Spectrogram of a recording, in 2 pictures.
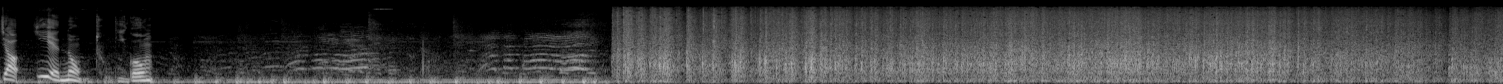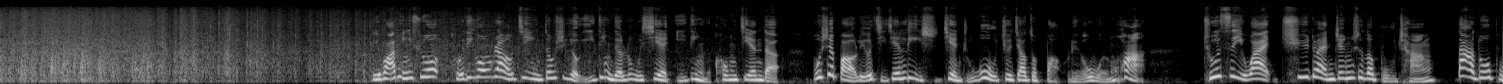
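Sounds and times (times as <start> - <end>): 
speech: 0.0 - 1.6, 18.8 - 30.0
firecrackers exploding: 6.1 - 22.8.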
